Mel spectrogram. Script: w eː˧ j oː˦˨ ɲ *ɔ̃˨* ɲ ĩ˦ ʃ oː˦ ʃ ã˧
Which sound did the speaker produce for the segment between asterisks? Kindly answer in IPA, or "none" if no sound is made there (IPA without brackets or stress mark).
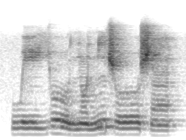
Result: ɔ̃˨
